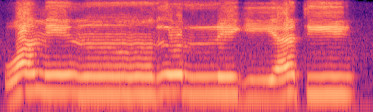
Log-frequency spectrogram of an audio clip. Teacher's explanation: را پر زور لگا کے، یا پر زور لگا کے، دونوں پر شد ہے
